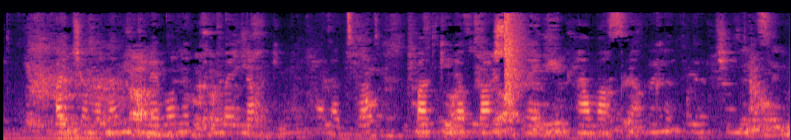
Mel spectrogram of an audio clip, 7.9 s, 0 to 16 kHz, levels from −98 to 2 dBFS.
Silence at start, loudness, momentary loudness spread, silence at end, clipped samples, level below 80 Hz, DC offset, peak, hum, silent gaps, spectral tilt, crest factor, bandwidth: 0.05 s; -24 LUFS; 14 LU; 0 s; under 0.1%; -46 dBFS; under 0.1%; -2 dBFS; none; none; -3 dB/octave; 24 dB; 11.5 kHz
